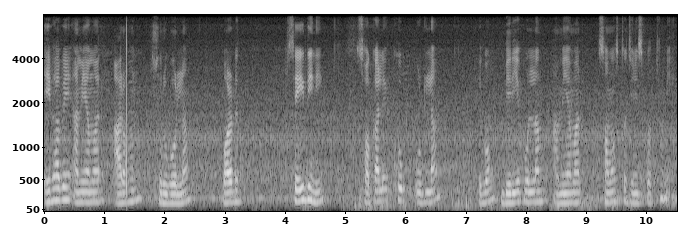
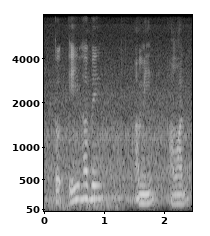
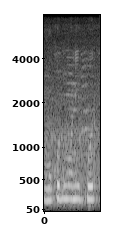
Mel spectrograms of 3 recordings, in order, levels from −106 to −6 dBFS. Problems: constant background noise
